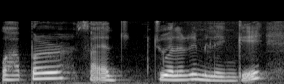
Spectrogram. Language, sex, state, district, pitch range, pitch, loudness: Hindi, female, Tripura, West Tripura, 175-260 Hz, 215 Hz, -15 LUFS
